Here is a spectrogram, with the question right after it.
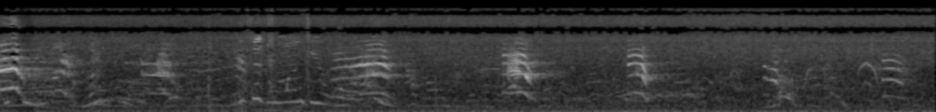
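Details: Chimpanzees fighting over food at the Oregon Zoo: a run of harsh, arching cries that rise and fall in pitch, bursting out roughly every second, some rough and grating, over a low steady background rumble.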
